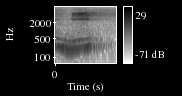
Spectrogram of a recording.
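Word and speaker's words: μ: Pronuncia-se mi, né?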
